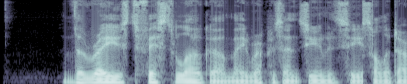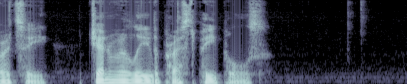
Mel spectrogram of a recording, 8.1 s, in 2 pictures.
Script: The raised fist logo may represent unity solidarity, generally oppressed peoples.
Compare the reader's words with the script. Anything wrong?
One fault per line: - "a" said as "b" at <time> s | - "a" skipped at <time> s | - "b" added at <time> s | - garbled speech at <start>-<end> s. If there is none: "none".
none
